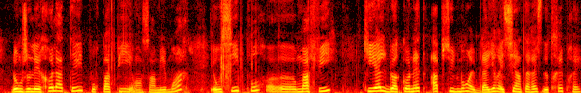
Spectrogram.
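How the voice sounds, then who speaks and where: With a Vietnamese accent, a woman talks at a moderate pace in a high pitch with ordinary pitch variation. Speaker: lifestyle vlogger. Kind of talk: casual vlog chat. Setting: outdoors in garden. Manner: halting, many fillers.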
